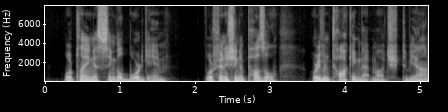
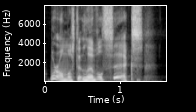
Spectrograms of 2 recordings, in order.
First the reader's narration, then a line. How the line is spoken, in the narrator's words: she laughed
